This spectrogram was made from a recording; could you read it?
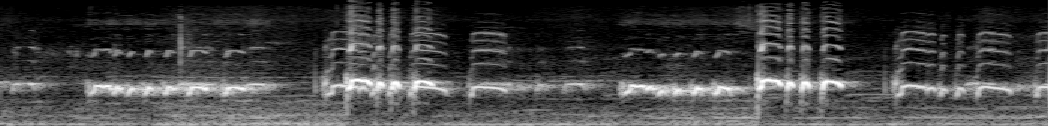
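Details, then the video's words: ['Zebra dove of a local strain singing to provoke others: rolling trilled phrases alternate with sharp clipped coos, each phrase repeating at about two-second intervals.'] "Perkutut Lokal Suara Gacor - Untuk Pancingan"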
